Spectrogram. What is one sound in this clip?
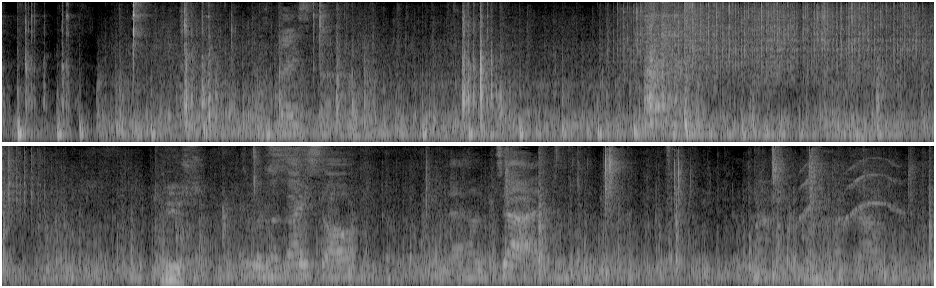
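Mahjong tiles click and clack against each other on a table.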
